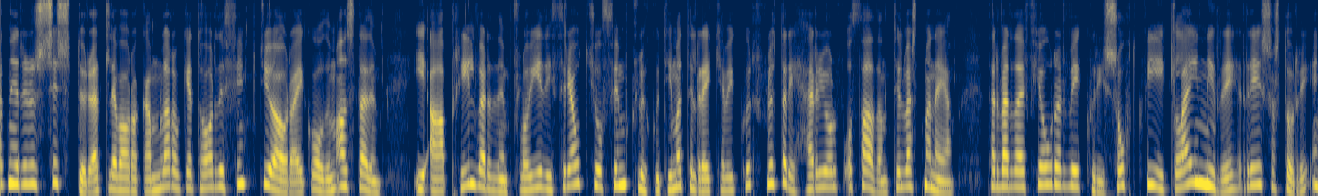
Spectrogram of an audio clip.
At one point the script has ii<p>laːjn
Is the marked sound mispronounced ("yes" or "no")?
yes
